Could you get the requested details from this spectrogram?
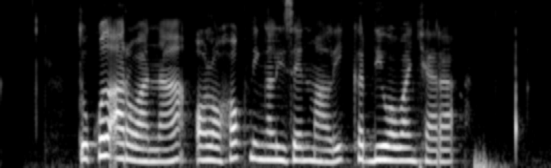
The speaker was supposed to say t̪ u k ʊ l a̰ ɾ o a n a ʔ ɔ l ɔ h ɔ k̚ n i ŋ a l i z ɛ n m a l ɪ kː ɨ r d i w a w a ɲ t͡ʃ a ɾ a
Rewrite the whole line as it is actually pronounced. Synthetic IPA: t̪ u k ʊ l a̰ ɾ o a n a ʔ ɔ l ɔ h ɔ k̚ n i ŋ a l i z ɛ n m a l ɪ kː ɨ r d i w a w a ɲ t͡ʃ a ɾ a

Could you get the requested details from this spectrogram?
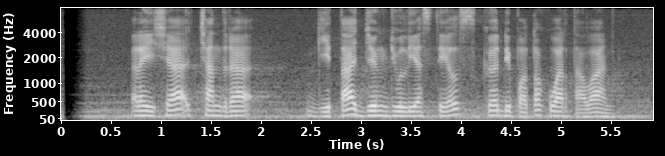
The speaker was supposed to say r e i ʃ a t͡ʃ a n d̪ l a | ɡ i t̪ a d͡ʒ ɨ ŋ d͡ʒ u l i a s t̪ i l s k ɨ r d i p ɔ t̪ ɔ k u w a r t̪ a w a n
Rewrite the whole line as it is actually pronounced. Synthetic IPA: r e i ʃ a t͡ʃ a n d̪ ɾ a | ɡ i t̪ a d͡ʒ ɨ ŋ d͡ʒ u l i a s t̪ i l s k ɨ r d i p ɔ t̪ ɔ k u w a r t̪ a w a n

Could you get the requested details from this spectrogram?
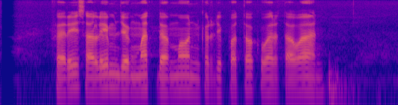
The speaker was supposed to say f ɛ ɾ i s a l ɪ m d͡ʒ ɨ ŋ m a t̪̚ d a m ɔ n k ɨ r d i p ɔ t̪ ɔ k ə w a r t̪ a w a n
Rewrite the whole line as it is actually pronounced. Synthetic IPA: f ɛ ɾ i s a l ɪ m d͡ʒ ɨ ŋ m a t̪̚ d a m ɔ n k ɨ r d i p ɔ t̪ ɔ k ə w a r t̪ a w a n

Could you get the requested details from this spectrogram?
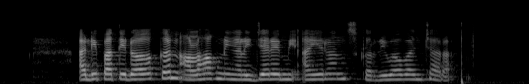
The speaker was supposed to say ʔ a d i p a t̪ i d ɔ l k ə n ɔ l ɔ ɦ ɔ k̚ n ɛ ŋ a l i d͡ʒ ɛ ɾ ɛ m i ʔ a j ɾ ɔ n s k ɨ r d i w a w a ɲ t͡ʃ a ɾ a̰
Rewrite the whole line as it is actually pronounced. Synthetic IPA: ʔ a d i p a t̪ i d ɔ l k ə n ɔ l ɔ ɦ ɔ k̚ n i ŋ a l i d͡ʒ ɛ ɾ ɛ m i ʔ a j ɾ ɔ n s k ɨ r d i w a w a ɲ t͡ʃ a ɾ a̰

